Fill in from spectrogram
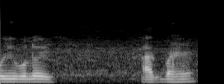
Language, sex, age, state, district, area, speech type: Assamese, male, 45-60, Assam, Charaideo, urban, spontaneous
